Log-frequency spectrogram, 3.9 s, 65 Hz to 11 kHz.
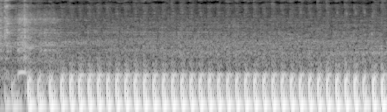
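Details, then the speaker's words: Honda CRF110 dirt bike, already warmed up, after a CJR tune on its CDI box: strong, regular low thumping at about eleven beats a second, even and free of rattles; healthy idle. "Still sounds good."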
